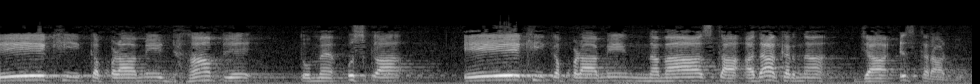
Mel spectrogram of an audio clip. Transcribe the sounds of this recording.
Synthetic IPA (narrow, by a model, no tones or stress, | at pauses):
eːkɦikɐpɽamẽɖʱãːpe | t̪omɛ̃ːʊska | eːkɦikɐpɽamẽnɐmaːzkaʔɐd̪aːkɐɾna | d͡ʒaːɪskɐɾa̰ːɾd̪iõ̰ː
